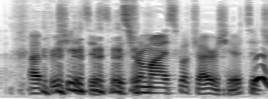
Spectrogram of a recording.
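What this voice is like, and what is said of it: Put-on fake accent. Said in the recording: “Such a sexy accent ... This is the fake accent.”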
